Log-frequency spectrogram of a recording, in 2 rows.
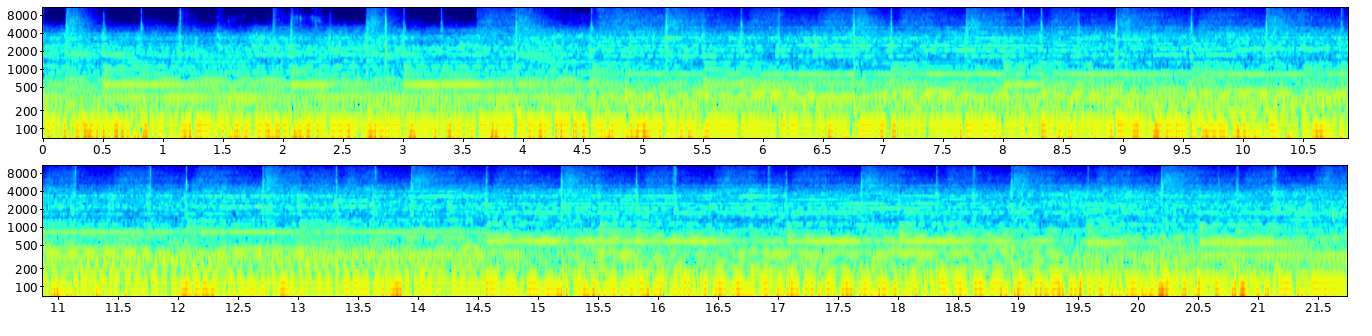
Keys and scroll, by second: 2.5 Delete, 4.4 b.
